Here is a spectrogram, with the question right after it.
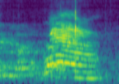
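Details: Silver Bengal cat indoors, a mother lying on her back to feed her five hungry kittens; one clear, drawn-out harmonic meow lasting under a second, rising then gently falling, in a quiet small room with soft talk nearby.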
